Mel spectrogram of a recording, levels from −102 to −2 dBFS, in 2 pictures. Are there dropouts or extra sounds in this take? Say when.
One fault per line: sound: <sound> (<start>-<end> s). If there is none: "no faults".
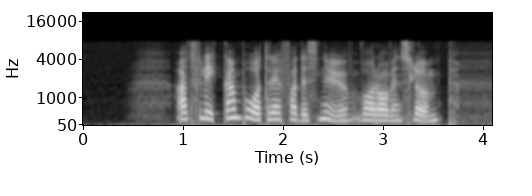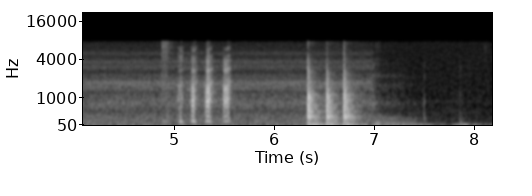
sound: laugh (4.9-5.6 s)
sound: thud (6.3-7.0 s)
